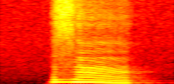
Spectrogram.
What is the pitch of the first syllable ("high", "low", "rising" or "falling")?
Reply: falling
